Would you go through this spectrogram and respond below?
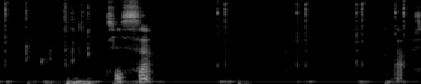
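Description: Computer keyboard keys click in short, scattered taps, some single and some in quick pairs, close by, while someone speaks briefly between them over a low steady hum.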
